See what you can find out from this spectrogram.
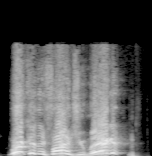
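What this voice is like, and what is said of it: American drill sergeant voice. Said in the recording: “Is this your American impression? ... American drill sergeant impression?”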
